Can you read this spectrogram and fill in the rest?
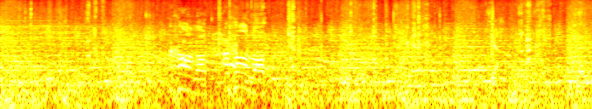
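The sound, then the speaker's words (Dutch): Balloons being twisted into balloon figures in a world-record attempt at making balloon figures in one minute, with rubbery squeaks and stretching creaks crowding closely together in a busy, continuous flurry, while a voice briefly speaks over it. “Dat was dus het wereldrecord uh, ballonfiguren maken in één minuut.”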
